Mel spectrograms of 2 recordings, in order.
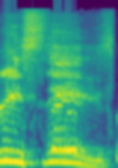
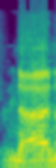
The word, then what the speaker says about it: Reese's: It's Reese's. – Say it correctly. Do it like I taught you. Reese's like Ramses. Reese's.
